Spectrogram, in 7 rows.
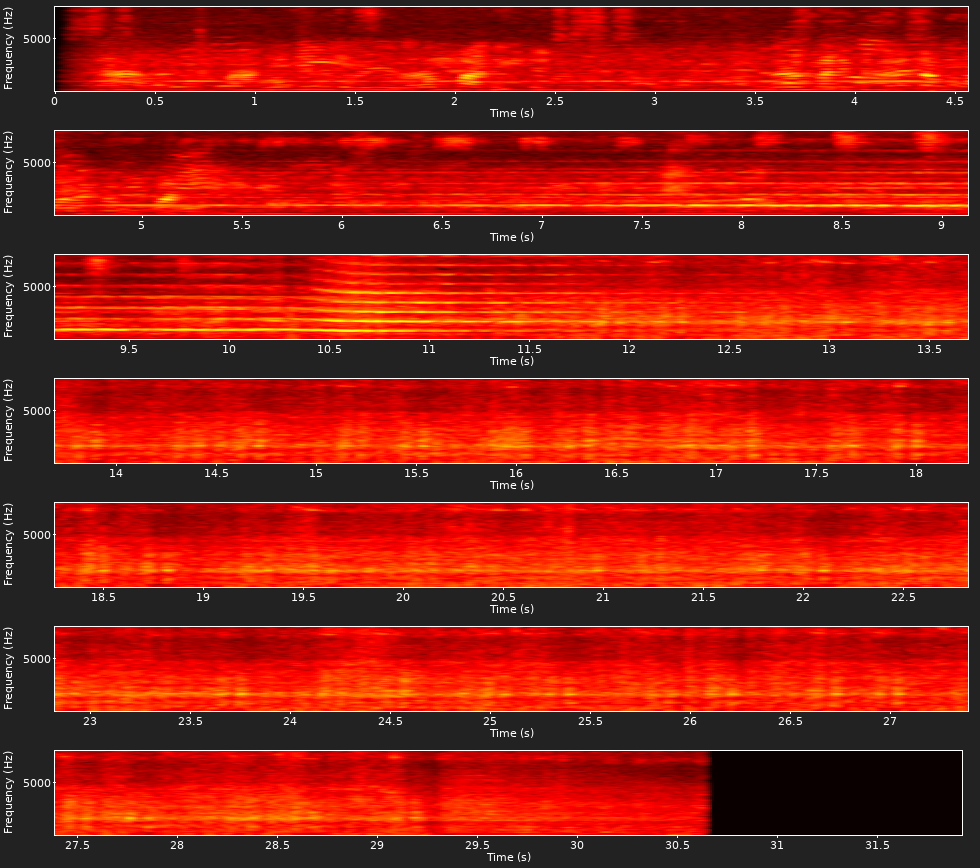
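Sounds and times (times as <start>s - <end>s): train wheels rumbling on rails: 0.1s - 30.7s
train horn: 3.0s - 12.6s.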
